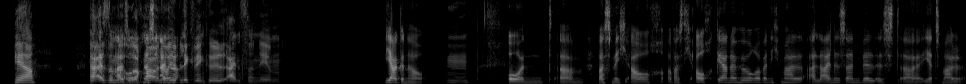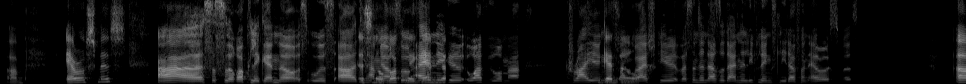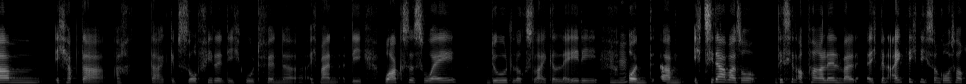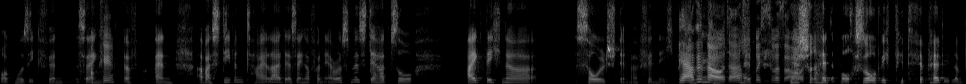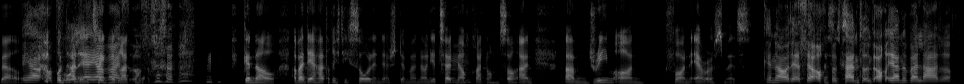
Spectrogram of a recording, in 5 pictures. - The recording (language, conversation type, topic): German, podcast, Welche Musik hörst du, wenn du ganz du selbst sein willst?
- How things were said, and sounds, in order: other background noise; tapping; unintelligible speech; chuckle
